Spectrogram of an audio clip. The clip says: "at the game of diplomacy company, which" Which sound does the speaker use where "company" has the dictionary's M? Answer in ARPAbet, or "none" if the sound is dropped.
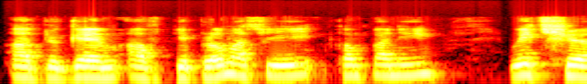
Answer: M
